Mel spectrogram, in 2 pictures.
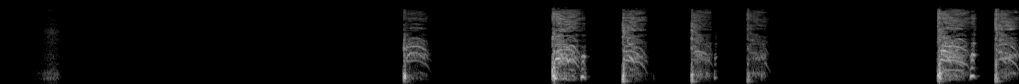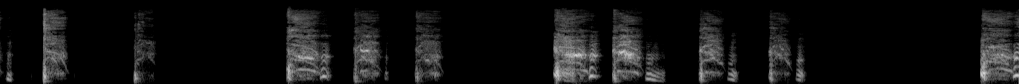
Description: Another one from a a few weeks ago... sorry at some point I cough too loud... :-/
